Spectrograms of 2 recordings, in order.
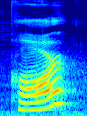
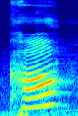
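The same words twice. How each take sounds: First: It is said in an American accent. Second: It is said in a British accent. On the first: "In American" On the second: "in British English, car, bear, and start is"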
